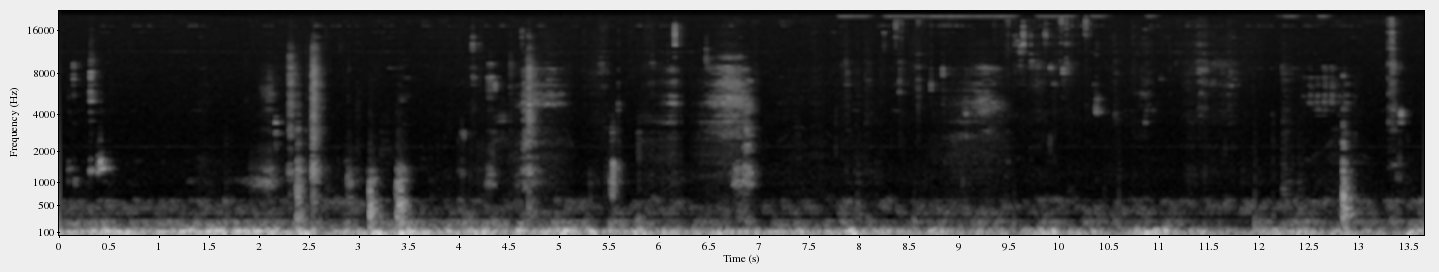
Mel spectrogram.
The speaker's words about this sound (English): Hold on, I'm gonna wait till the train passes.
